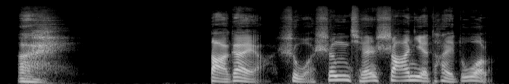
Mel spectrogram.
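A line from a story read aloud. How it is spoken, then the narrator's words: Man sighing. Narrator (Chinese): 另一个男人呢，叹了口气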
